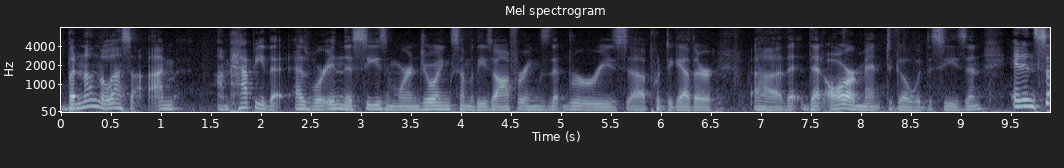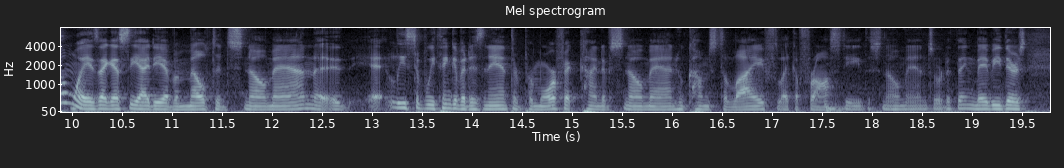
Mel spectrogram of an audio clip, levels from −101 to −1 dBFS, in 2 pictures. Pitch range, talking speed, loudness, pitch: 105-130 Hz, 220 wpm, -37 LUFS, 115 Hz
